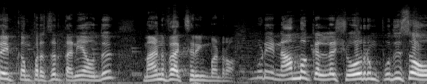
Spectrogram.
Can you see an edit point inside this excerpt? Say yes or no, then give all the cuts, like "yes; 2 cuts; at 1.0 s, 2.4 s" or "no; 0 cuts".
yes; 1 cut; at 2.3 s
